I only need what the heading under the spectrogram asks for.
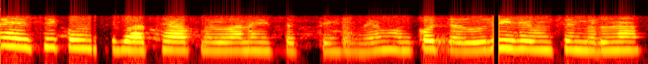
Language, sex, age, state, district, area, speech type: Hindi, female, 45-60, Uttar Pradesh, Ayodhya, rural, conversation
